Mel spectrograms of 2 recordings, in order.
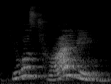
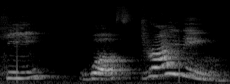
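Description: First: Said in the usual way. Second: He was driving drawn out very slowly, word by word; slow model answer. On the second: Shown as a demonstration. Teacher slowly modelling He was driving for students. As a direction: spell it out slowly for learners.

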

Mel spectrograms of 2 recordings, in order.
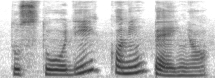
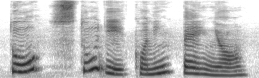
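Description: First: Said in the usual way. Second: Slow, separated words for repeating; slow model sentence. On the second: Shown as a demonstration. Teacher models a sentence for learners, slowly. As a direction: say it slowly, word by word. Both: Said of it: "Agora é a sua vez".

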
